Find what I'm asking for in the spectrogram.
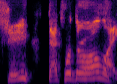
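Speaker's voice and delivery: very high, loud, shrill, blaring demon voice. Joking with a cohost, voicing what the demons say: demon voice. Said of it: "I like your demon voice though".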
